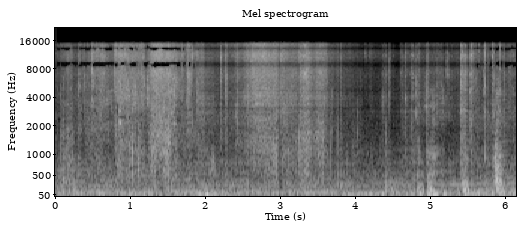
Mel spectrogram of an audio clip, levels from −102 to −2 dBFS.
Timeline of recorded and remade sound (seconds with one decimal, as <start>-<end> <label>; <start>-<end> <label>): 0.0-1.9 recorded; 1.9-5.6 remade; 5.6-6.2 recorded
